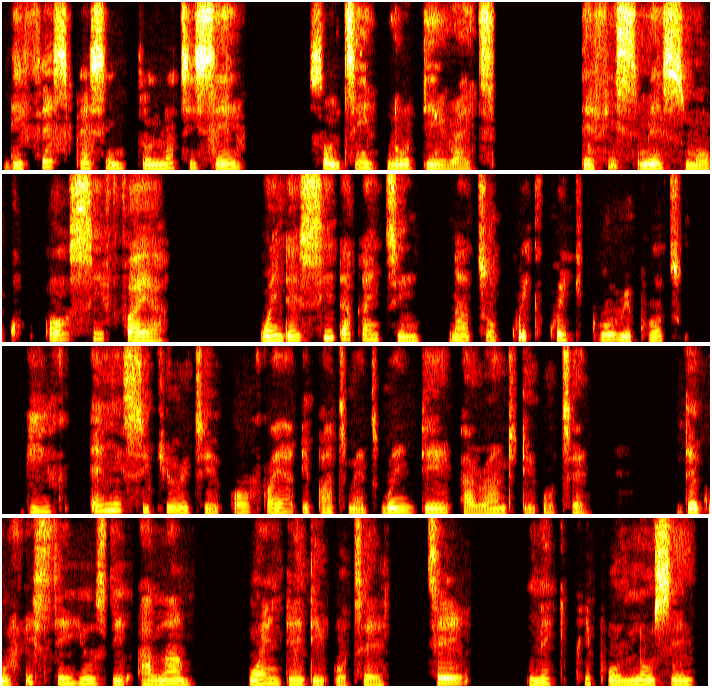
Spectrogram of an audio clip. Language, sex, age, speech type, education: Nigerian Pidgin, female, 30-45, spontaneous, tertiary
